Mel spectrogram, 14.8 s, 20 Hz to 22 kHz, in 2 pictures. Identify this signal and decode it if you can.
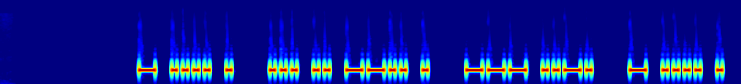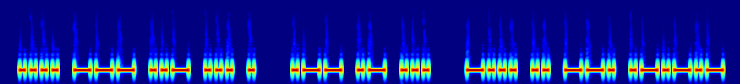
Morse code, heard as a keyed tone, about 22 wpm, 700 Hz. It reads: THE SIZE OF THE HOUSE WAS BIG.
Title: Sentences from Top 1000 Words - Review Part 2 - 22wpm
